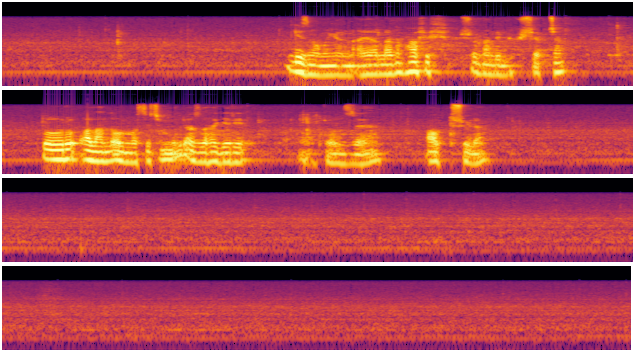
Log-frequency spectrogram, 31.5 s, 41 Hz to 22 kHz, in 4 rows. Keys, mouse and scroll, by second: 11.7 ctrl+z, 12.9-27.3 alt+drag, 27.7-30.2 drag, 31.3 click.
